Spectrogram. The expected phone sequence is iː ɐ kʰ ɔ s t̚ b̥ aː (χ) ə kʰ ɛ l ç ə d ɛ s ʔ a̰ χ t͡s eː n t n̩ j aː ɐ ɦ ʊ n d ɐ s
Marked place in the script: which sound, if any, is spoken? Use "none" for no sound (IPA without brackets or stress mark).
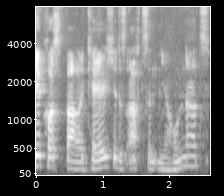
ʁ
